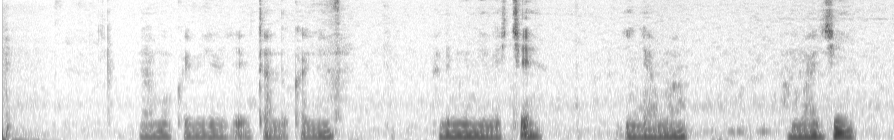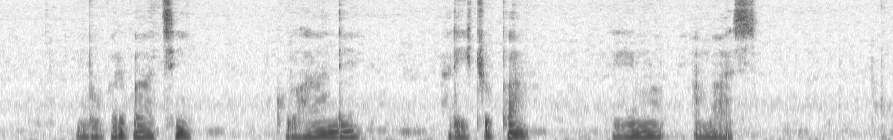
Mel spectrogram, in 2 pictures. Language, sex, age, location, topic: Kinyarwanda, male, 25-35, Kigali, health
